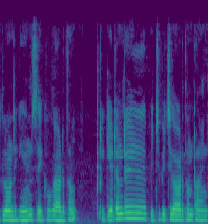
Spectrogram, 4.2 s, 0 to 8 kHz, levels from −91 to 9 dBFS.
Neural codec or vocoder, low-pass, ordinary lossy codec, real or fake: none; 7.2 kHz; none; real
